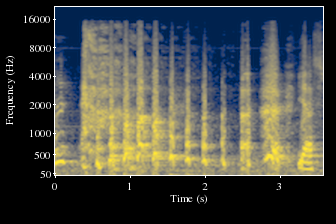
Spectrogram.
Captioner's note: laughter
